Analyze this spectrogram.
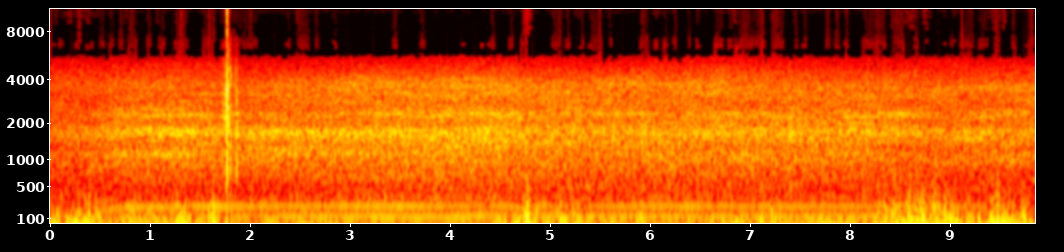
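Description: Steady machine hum with a constant low drone, under a gusty low rumble of wind on the microphone. There is one sharp click about two seconds in.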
